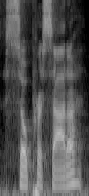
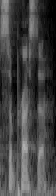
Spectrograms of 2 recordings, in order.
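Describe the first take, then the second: First: The word is said with four syllables. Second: The word is said with three syllables. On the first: The speaker calls it right. "I just recently found out it's sopressata" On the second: The speaker calls it wrong. "I always called it suppressa"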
